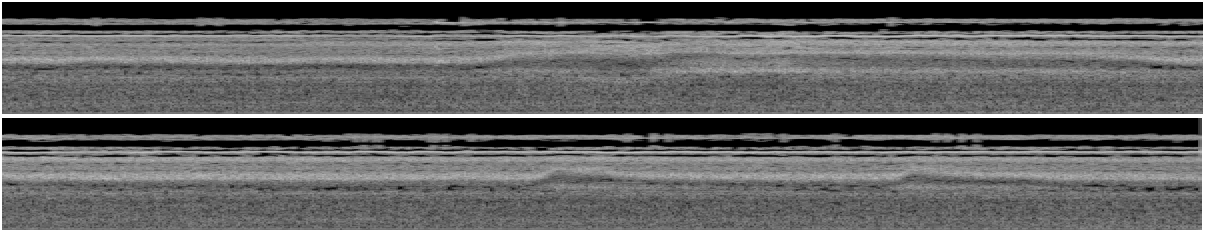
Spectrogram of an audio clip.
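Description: Steady high-pitched whine and hiss with rising squeals as the instrument touches teeth, the sound of ultrasonic scaling and air-polishing during a dental cleaning.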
